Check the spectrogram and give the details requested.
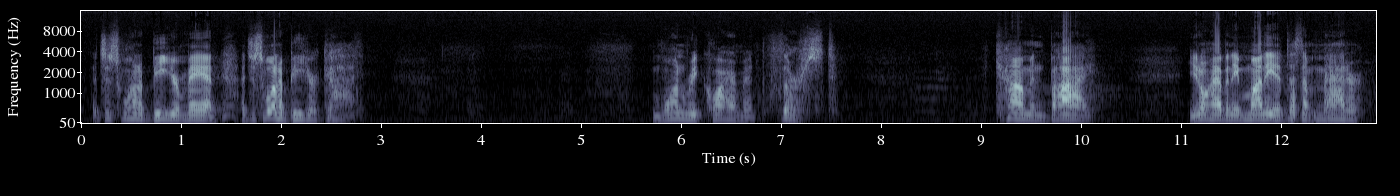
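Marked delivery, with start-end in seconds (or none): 0.1-11.9 hushed. Acted. Sung line then hushed.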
